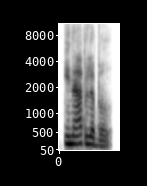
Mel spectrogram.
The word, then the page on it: inappellable: Indian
